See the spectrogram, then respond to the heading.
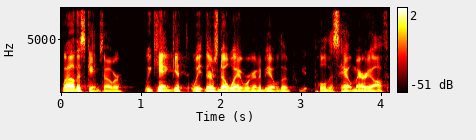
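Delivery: normal talking voice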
